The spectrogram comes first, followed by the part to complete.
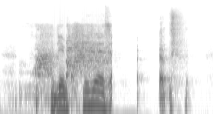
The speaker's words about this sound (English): My dog is kind of agitated or something.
